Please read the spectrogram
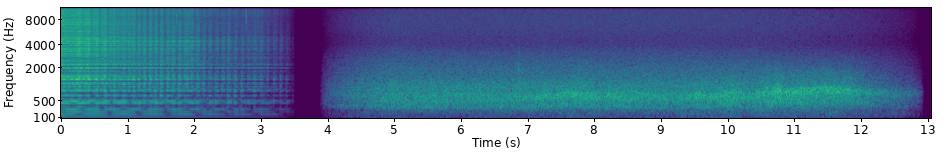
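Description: A norteño band's closing chord, with accordion and bajo sexto, held and dying away over about three seconds. After a moment of silence, a steady rushing noise comes in and holds at an even level.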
